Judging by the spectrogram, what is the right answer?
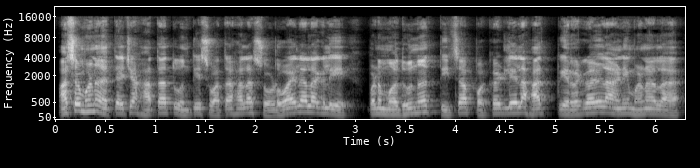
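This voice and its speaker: A man's voice: fairly high pitch, moderate pace. Man narrating an audiobook novel. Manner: steady, expressive storytelling. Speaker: storyteller.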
